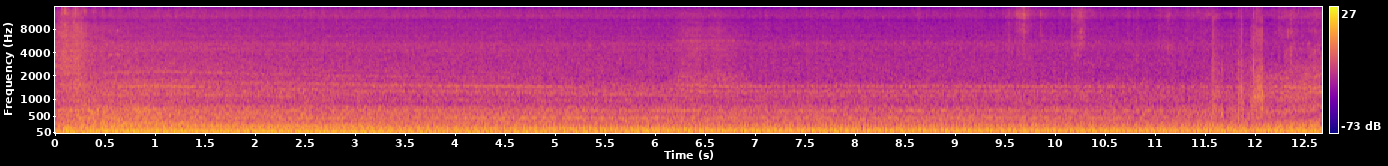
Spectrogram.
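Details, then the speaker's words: Truck engine running a little rough at idle, missing and jumpy after being driven yesterday; low, lumpy idle with irregular stumble. Owner suspects it needs new spark plugs; ECM recently accessed; misfire, rough idle, cause unconfirmed. "It feels like it's missing a little bit. kind of started getting jumpy after riding in it around a little bit yesterday. So, it's Oh, yeah. Oh, yeah. So, it's running a little bit rough. I think it probably needs new plugs."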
